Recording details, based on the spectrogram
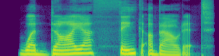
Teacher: what do you often collapses into something closer to wa, daya, and about it connects into about it.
